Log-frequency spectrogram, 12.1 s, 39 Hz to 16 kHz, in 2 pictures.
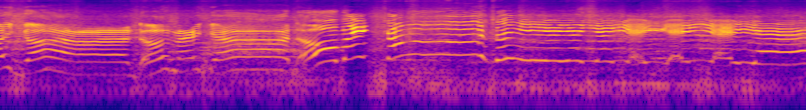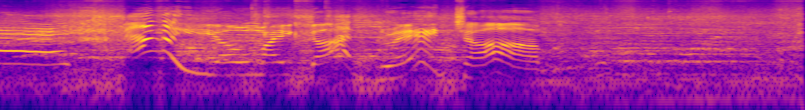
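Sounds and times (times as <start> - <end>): voices shouting and calling out: 0.0 - 12.0.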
